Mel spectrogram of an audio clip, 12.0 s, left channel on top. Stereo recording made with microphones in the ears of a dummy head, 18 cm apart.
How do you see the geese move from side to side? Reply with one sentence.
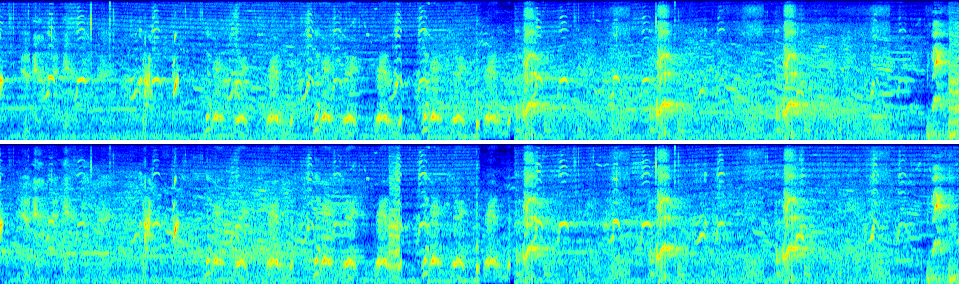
In this clip you hear the geese move to the right.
